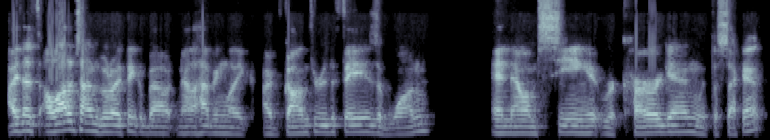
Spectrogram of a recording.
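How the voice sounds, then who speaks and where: A man's voice: mid-range voice, steady tone, normal speed, lo-fi sound. A middle-aged man with a New Jersey accent, talking casually as a podcast guest. He rambles and often restarts his sentences. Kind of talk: casual chat.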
